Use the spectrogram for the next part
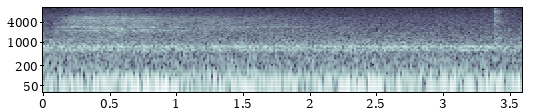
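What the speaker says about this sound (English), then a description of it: "a loud, strong breath out" A loud, strong exhale during a core breathing exercise on a mat: a long, steady rush of breath sustained for several seconds, close and airy, with no speech.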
